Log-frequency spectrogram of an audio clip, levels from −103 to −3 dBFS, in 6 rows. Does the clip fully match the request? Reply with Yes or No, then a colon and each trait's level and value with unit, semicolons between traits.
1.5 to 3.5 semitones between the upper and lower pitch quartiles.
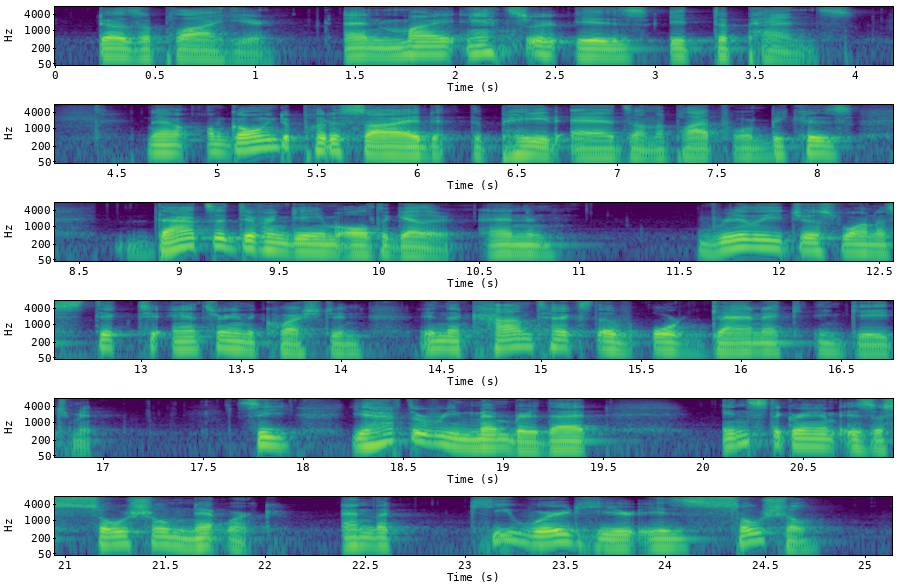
No: average, 3.9 semitones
